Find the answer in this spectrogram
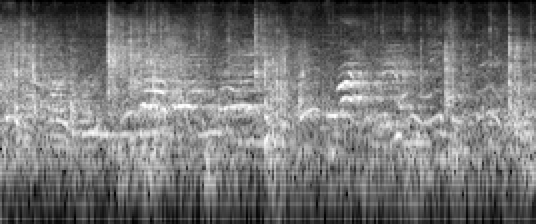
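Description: Indistinct raised voices of players and spectators calling out at a roller hockey game. A few sharp clacks of hockey sticks and puck on the rink floor come through, one about a second in.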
